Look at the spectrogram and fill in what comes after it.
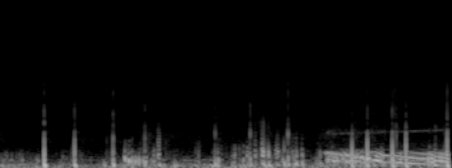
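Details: Irregular low thumps and gurgles rising to a louder rolling rumble with a drawn-out tonal squeak near the end; stomach growling (borborygmi).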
